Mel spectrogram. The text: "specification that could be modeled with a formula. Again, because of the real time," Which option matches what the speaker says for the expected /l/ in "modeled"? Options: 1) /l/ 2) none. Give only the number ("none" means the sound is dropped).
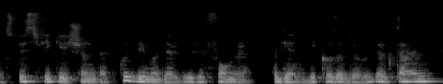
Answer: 1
